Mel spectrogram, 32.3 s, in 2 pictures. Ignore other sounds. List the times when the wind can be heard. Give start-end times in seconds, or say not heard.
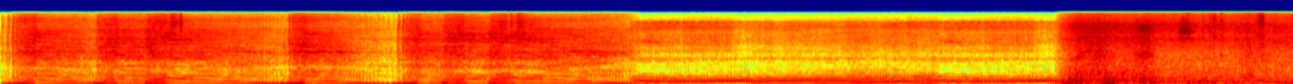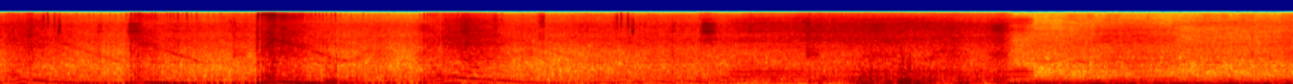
13.2-32.2.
